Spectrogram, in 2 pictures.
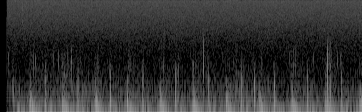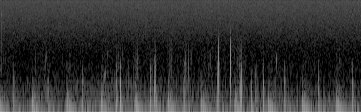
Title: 特に何も無い、ただの心臓の音。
